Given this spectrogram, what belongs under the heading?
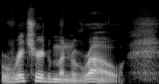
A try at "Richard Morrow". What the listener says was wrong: Morrow. That's Morrow. Yeah, it sounded like you said Monroe.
